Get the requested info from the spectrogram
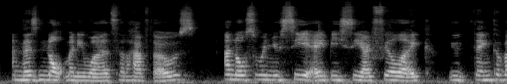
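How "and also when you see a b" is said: ordinary talk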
